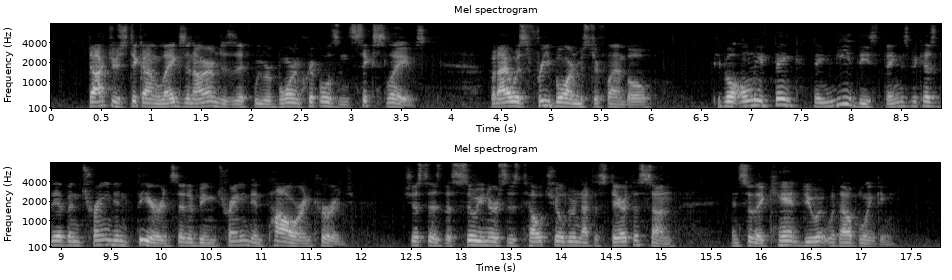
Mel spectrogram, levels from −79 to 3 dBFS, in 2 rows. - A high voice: No, medium, 140 Hz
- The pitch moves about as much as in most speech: Yes, average, 4.3 semitones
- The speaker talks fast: Yes, fast, 220 wpm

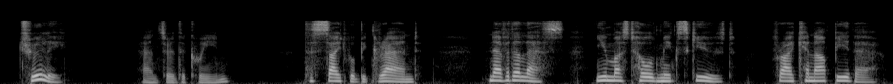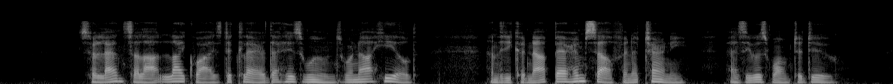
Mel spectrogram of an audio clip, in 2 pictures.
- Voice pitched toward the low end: Yes, low, 115 Hz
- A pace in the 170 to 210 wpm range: No, average, 155 wpm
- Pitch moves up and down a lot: Yes, wide, 8.0 semitones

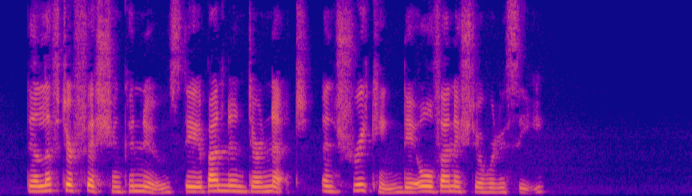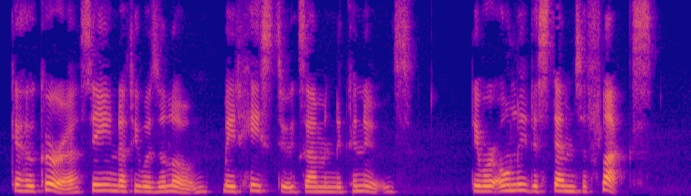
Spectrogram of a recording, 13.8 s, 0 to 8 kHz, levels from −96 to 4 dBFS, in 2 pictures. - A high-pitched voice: Yes, high, 205 Hz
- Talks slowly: No, average, 160 wpm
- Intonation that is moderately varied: No, narrow, 2.3 semitones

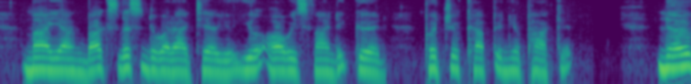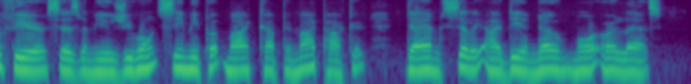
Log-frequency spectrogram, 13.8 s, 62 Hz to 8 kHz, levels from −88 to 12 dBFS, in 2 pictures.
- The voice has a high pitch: No, medium, 140 Hz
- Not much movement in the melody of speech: Yes, narrow, 2.0 semitones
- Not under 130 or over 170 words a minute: No, average, 180 wpm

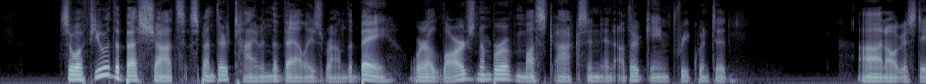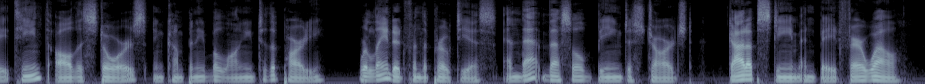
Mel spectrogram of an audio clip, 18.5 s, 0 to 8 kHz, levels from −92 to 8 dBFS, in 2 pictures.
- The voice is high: No, very low, 85 Hz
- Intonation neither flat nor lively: Yes, average, 3.0 semitones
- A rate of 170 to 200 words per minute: Yes, average, 175 wpm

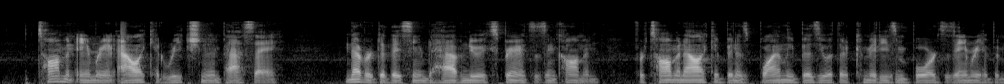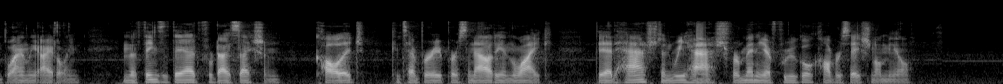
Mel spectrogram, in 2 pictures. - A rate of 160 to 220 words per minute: Yes, average, 180 wpm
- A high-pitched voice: No, very low, 90 Hz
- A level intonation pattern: Yes, narrow, 2.0 semitones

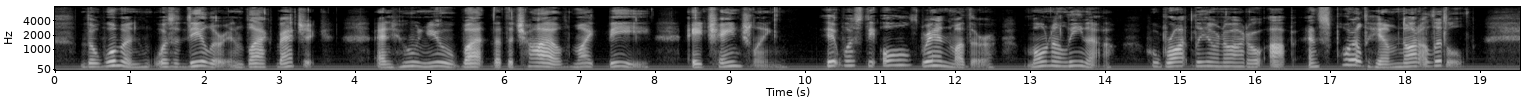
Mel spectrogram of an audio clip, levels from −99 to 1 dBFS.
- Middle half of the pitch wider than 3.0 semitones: Yes, average, 4.0 semitones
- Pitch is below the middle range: No, medium, 185 Hz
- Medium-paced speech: No, slow, 110 wpm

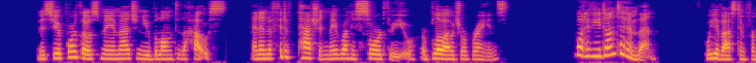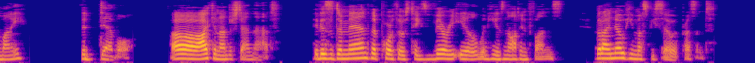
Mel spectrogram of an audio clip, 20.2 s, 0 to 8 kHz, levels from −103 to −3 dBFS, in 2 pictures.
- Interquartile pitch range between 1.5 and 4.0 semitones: Yes, narrow, 2.5 semitones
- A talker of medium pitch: No, high, 205 Hz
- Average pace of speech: No, fast, 210 wpm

